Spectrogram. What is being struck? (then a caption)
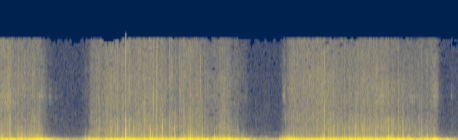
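Small fabric towel. A small fabric towel draped over a microphone is scratched and pinched with fingernails, making a deep, muffled rumbling rustle concentrated in the low end. The scratching comes in sustained bursts separated by brief quiet pauses.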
